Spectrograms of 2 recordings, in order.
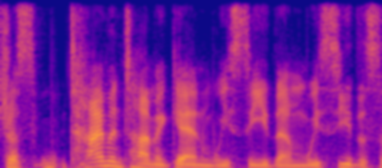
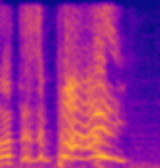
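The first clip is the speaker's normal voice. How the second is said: put-on terrified scream, higher and louder; 11 dB louder than usual. Retelling a nightmare of waking up in sweat: mock screaming in terror. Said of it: "screaming at the top of my lungs".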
